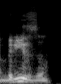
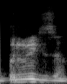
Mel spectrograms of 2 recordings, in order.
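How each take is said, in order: First: The word is said with a native accent. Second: The word is said with a foreign accent. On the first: This is how the word should be said. The speaker calls it right. "Que era para falar brisa" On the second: This is how the singer said it. The speaker calls it wrong. "ela fala brisa"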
